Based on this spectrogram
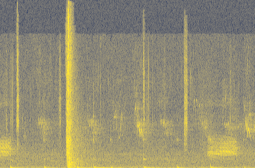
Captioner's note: suspenseful music; car door slams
